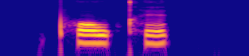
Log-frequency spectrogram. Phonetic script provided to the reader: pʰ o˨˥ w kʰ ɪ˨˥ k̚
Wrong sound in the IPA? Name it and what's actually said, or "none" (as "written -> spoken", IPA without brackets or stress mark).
o˨˥ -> o˨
